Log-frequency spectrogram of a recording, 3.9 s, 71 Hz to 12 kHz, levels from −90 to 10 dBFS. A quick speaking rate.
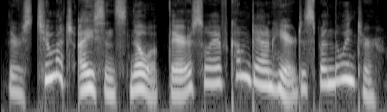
Yes: fast, 295 wpm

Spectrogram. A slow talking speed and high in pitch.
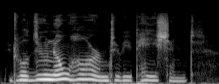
No: fast, 220 wpm; high, 195 Hz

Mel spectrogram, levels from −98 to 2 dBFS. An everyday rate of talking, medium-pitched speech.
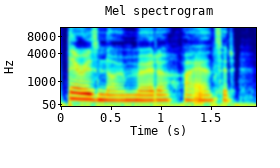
Yes: average, 185 wpm; medium, 180 Hz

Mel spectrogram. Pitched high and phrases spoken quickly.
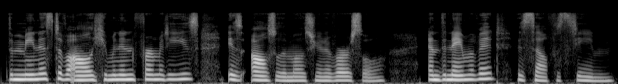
No: high, 200 Hz; average, 185 wpm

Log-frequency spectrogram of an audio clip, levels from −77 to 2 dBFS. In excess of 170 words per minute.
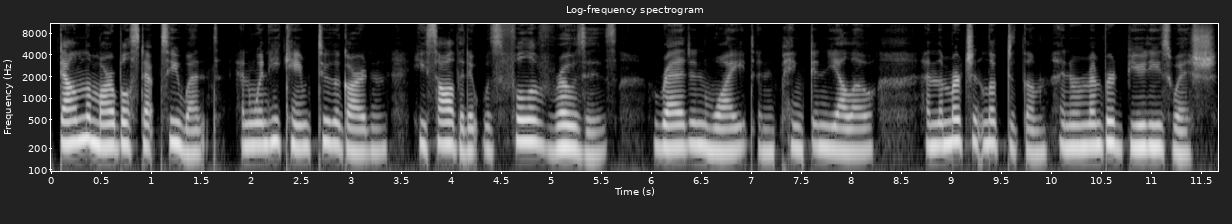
Yes: average, 195 wpm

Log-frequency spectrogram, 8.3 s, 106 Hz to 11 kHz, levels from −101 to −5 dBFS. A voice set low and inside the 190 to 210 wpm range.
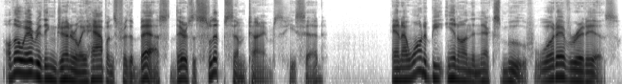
Yes: low, 120 Hz; average, 195 wpm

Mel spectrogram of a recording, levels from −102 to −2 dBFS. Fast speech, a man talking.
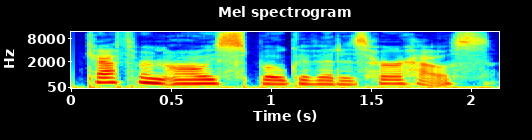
No: fast, 225 wpm; female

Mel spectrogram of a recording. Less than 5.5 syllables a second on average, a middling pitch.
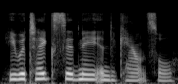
No: 5.3 syllables/s; high, 210 Hz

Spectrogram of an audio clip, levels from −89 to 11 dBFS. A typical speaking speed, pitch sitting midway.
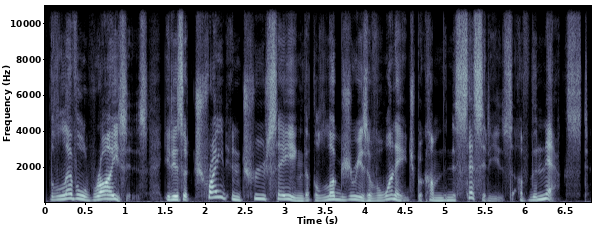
Yes: average, 195 wpm; medium, 180 Hz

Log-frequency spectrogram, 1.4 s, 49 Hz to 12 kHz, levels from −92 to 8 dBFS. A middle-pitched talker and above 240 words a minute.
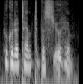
Yes: medium, 165 Hz; fast, 255 wpm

